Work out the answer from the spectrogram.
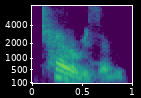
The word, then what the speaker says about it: terrorism: english language for example if i say or pronounce the word terrorism you can tell that the first syllable has so much emphasis on it and that is because the first syllable in the word terrorism is stressed do you understand so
